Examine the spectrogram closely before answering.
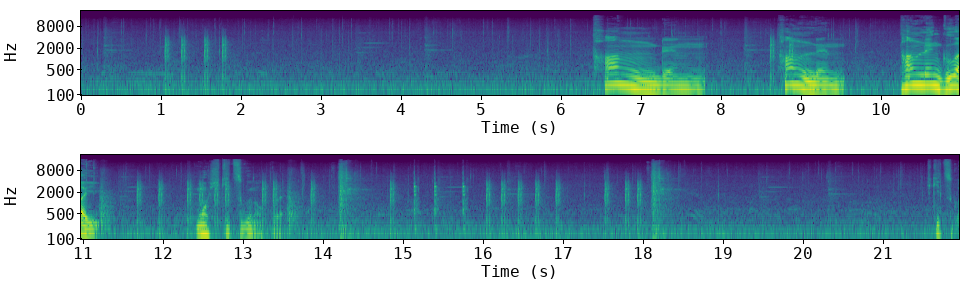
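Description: Soft menu clicks tick as selections change.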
